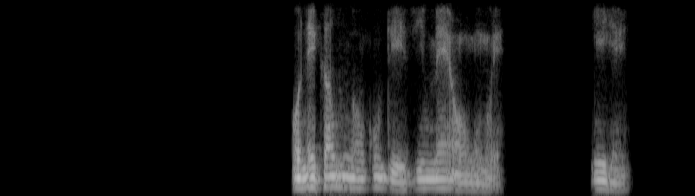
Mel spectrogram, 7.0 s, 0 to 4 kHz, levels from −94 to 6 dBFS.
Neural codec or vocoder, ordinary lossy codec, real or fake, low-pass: codec, 24 kHz, 0.9 kbps, WavTokenizer, medium speech release version 1; Opus, 24 kbps; fake; 3.6 kHz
